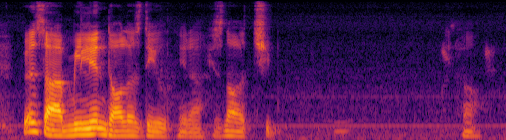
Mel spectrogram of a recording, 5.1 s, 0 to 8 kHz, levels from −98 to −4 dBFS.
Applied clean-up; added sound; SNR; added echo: none; none; none; none.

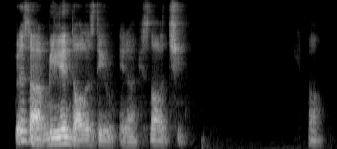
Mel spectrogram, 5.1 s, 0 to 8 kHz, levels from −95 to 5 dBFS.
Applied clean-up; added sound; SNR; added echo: neural mask model DeepFilterNet 3.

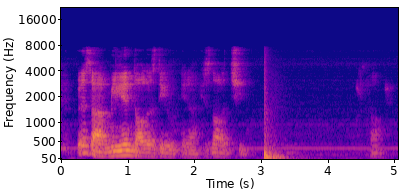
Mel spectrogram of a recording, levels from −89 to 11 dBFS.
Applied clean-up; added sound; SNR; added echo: none; Bass drum; 4 dB; reverberation time 0.4 s.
